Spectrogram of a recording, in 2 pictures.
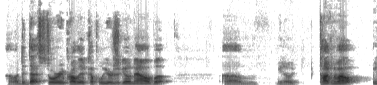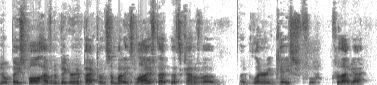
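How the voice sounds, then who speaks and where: A man speaks at a fairly quick pace with a slight Southern US accent and a medium pitch. His intonation is monotone and flat, over a quiet background. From US South, western North Carolina. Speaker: sports writer. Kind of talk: casual chat. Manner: halting, many fillers.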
